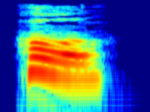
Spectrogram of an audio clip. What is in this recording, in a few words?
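"hole", US English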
